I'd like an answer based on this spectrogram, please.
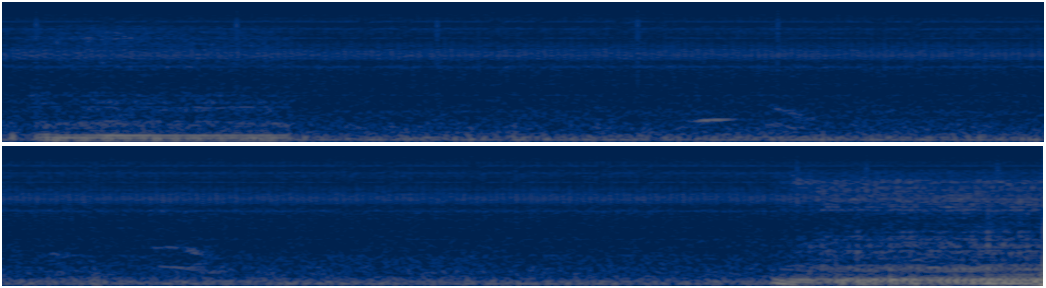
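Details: Gemma the female English Mastiff, sleeping in a dark room, gives a deep buzzing snore at the start, then long quiet, then another rough low snore begins near the end.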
